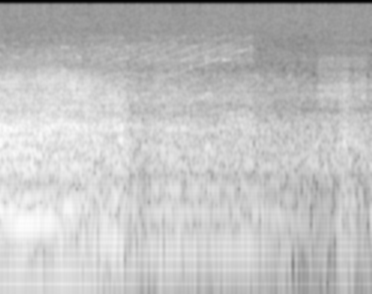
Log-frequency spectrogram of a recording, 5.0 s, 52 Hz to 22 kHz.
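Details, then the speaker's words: 2002 Yamaha YZF-R6 four-cylinder that sat 6 years after an earlier carb cleaning: uneven, lumpy, loping note of about four beats per second, settling lower, as if missing. Owner suspects one cylinder is dead from a fouled plug or gummed carburetor. "I feel like it's only running on like 3 cylinders. Could be a foul plug, or it could be carburetor's gum."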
